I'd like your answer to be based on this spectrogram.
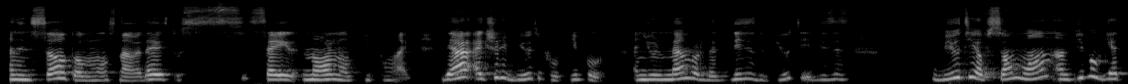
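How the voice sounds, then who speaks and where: A woman speaking in a casual advice vlog, earnest and direct, with non-native English phrasing. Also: fairly high pitch. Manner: earnest, direct, encouraging, repeats her points. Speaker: beauty and self-image content creator.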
